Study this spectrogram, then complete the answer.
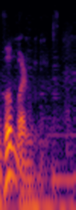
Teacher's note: accent falls on the first syllable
